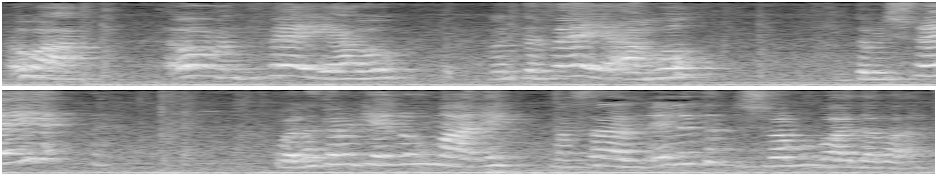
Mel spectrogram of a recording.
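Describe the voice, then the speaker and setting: A woman's voice: sits high, fast talker, pauses often. A young woman with an Egyptian accent, scolding and teasing in casual couple banter. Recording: very roomy, slightly noisy, distant microphone.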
